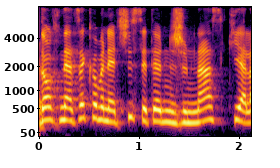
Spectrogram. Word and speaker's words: Comăneci: Non, puis tu as parlé aussi de Nadia Comăneci. Est-ce que je prononce bien? – Non. – Comăneci.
